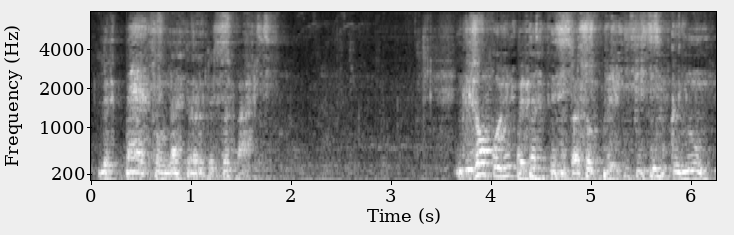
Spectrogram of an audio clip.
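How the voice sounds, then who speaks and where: A man stands as a party candidate and argues with firm, mounting emphasis. His voice sits at a middle pitch. It rings through an echoing meeting hall, picked up from some way off. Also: a little hiss or hum. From Congo. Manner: emphatic, rising to animated insistence. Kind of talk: political debate. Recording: echoey hall from far off.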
